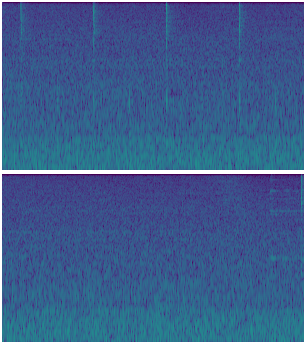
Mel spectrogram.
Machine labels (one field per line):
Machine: valve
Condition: normal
